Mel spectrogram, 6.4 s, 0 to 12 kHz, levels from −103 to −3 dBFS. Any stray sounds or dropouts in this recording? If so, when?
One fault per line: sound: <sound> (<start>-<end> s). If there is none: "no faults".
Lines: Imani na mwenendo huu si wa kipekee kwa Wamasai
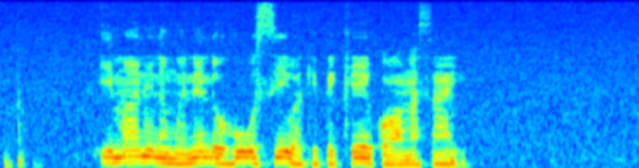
no faults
